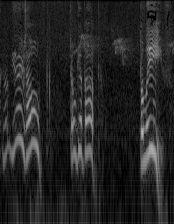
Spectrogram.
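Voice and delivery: Jesus brushing off despair with hope; cheerful Jesus. Acted. Jesus reassures the hopeless.

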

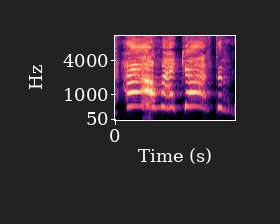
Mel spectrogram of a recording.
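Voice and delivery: high, slow squealing party voice; mock party squeal. Mock loud party talk.

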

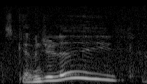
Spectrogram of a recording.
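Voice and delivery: slow announcer read of Scavenger Life; podcast intro voice. Shown as a demonstration. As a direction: draw out Scavenger Life like a radio host. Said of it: "Like, like that".

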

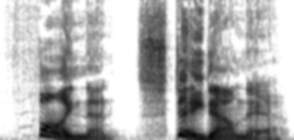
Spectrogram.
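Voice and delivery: high sulky sprite, slow parting shot; pouting sprite calling down the hole. Acted. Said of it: "The boys heard the sprite yell".

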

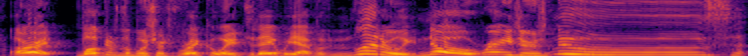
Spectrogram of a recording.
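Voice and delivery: podcast host reopening the show; host hype. Acted. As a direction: kick off the segment with energy. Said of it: "restarting the show segment".

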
